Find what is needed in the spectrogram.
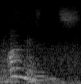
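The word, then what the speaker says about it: onions: अब स्पेलिंग अगर आप देखें तो इसमें ओ एन आता है लेकिन फिर भी आप इसको अनियंस नहीं कहेंगे। आप कहेंगे अनियंस इट्स सल एंड सिंपल अनियंस।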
